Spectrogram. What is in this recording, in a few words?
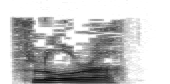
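"flora", British; Flora and fauna, agriculture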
